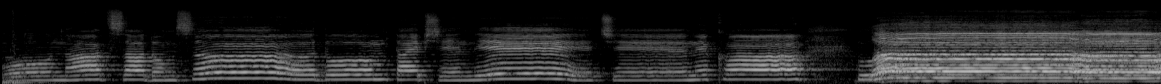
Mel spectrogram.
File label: ukrainian village voices; hromadska hvylya; hromadske radio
